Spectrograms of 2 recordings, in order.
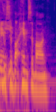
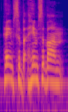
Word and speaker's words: Haim Saban: And Haim Saban. – Haim Saban, I pronounced his name wrong.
